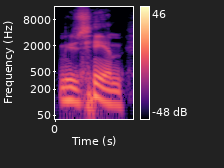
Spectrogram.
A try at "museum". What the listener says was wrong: One, there's a Z that you're putting that's not there.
